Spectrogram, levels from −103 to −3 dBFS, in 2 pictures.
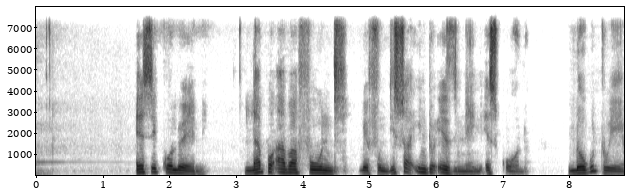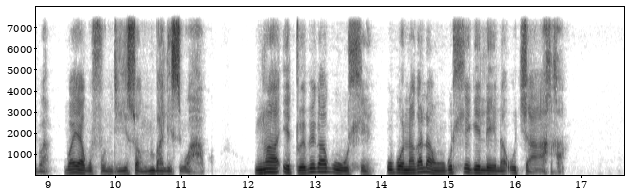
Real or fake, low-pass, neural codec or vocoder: real; 7.2 kHz; none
